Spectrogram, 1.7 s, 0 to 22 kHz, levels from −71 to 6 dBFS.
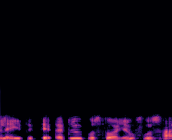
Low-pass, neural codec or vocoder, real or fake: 7.2 kHz; codec, 24 kHz, 0.9 kbps, WavTokenizer, medium speech release version 1; fake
